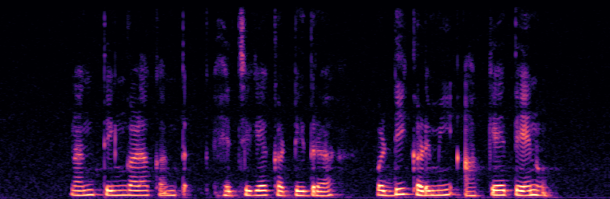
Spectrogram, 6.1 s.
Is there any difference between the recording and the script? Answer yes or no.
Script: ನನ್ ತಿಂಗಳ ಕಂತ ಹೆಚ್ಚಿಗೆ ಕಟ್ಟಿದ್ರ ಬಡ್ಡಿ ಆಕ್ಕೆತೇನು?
yes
